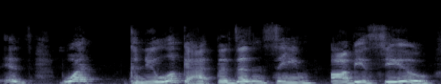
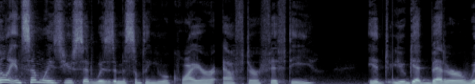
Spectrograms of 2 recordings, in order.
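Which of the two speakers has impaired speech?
The first: slurred speech; chronic Lyme disease affecting brain; onset 20 to 30 years after infection, weakness; slurred speech, like stroke patient.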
